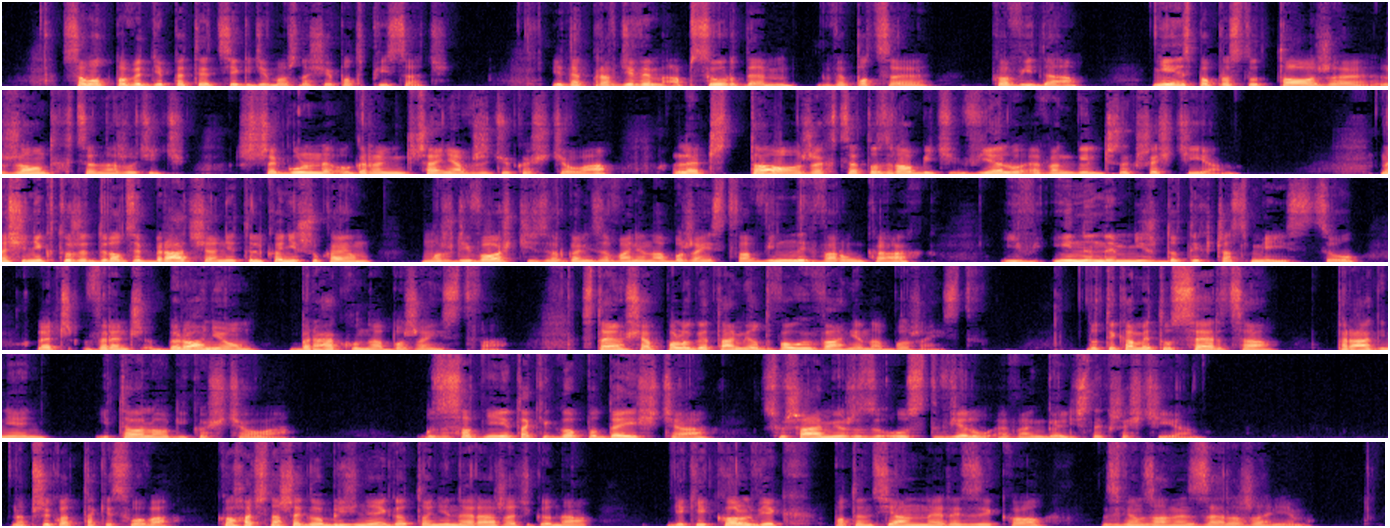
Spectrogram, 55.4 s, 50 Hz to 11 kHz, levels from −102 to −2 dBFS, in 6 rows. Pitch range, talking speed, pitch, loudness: 115-140 Hz, 110 wpm, 125 Hz, -21 LUFS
